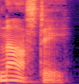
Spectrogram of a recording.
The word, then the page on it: nasty: British English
